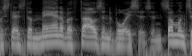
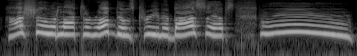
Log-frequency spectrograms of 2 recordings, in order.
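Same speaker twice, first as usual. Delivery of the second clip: put-on much higher creepy old man voice; Herbert voice; 14 semitones higher, slower than usual. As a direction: purr it like a creepy old neighbour. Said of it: "hey, Mister Herbert".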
